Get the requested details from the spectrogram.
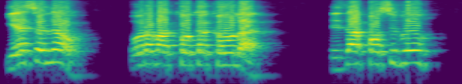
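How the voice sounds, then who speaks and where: A man leads a religious class in a high-pitched voice. He keeps putting questions to his listeners and repeats key phrases for emphasis. The room around him is audibly echoey. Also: normal speed. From Switzerland. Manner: questioning, repeats phrases, adds "right?" often. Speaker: Islamic studies teacher. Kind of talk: interactive religious lesson with question and answer. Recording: roomy, echoey sound.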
